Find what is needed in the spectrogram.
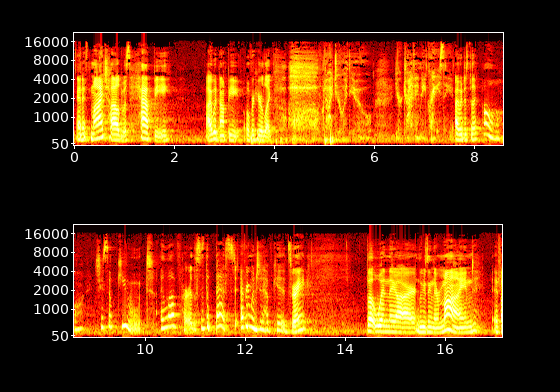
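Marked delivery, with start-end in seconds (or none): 4.3-7.6 mock exasperated parent, whispered. Parent at wits' end with the child, exasperated whisper. 8.2-12.9 put-on high, softened gushing over a cute kid; gushing parent. Parent adoring the happy child, high gushing coo.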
